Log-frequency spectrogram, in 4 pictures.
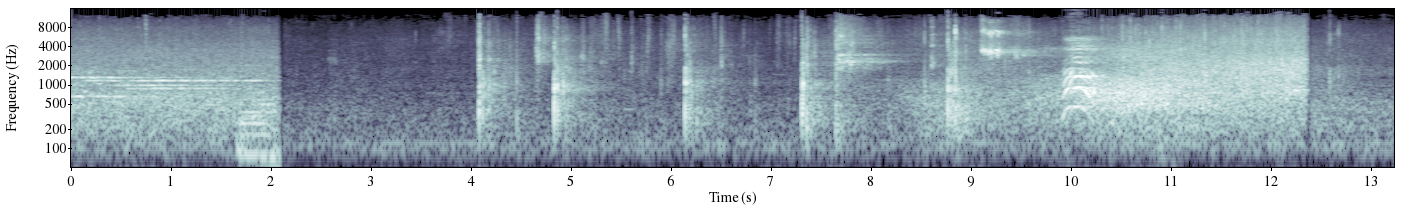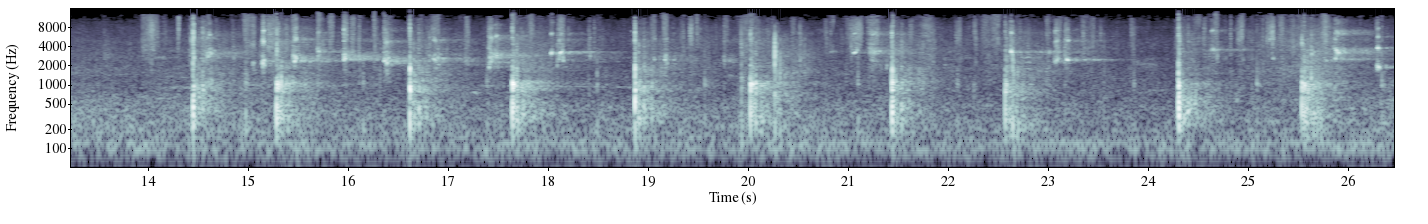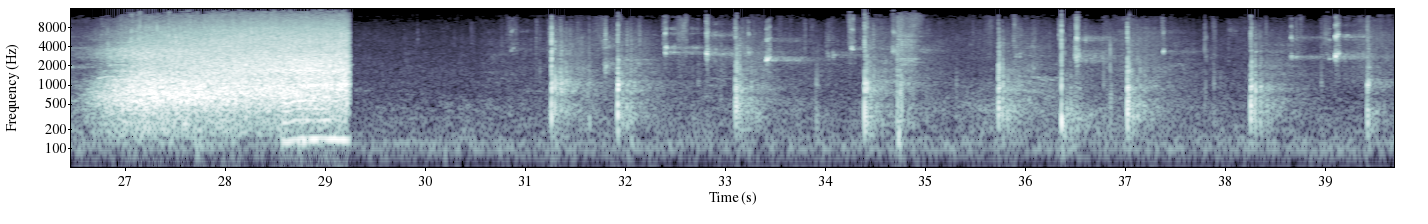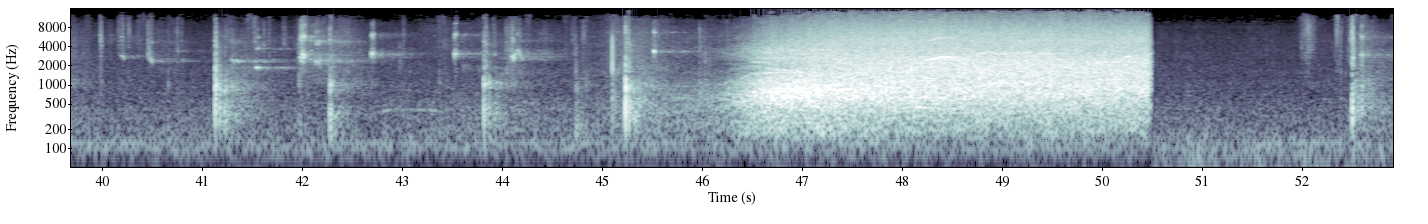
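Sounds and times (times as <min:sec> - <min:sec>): shoe squeaks on court: 0:07.6 - 0:09.6, 0:14.0 - 0:20.0, 0:20.8 - 0:23.8, 0:24.5 - 0:26.5, 0:31.7 - 0:35.2, 0:38.5 - 0:45.9, 0:52.0 - 0:52.9
crowd applause: 0:09.7 - 0:12.4, 0:26.6 - 0:29.3, 0:46.2 - 0:50.5.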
